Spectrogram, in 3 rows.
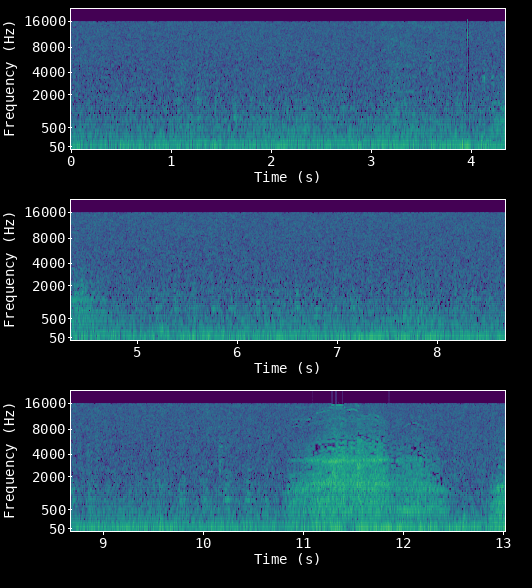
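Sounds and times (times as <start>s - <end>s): person taking soft breath: 10.8s - 13.0s.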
